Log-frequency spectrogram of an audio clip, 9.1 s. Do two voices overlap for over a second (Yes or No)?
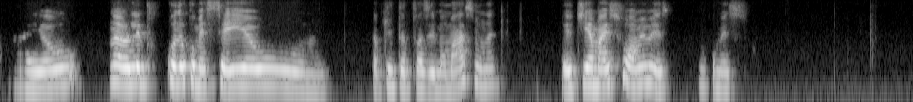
No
